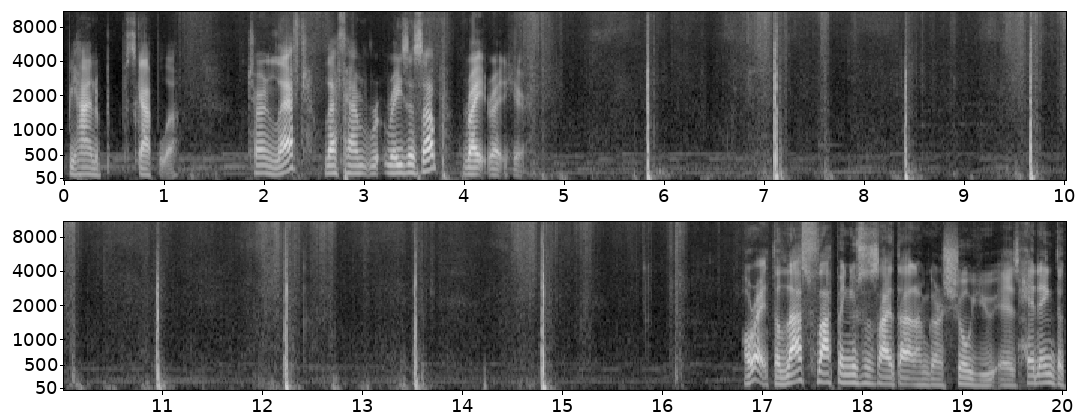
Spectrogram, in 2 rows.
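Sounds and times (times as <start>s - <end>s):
faint background music: 0.0s - 20.0s
hands slapping the body: 3.7s - 4.0s, 5.7s - 6.1s, 6.9s - 7.7s, 8.3s - 8.7s, 9.4s - 11.2s, 12.0s - 12.8s, 13.4s - 13.7s, 14.6s - 15.0s.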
